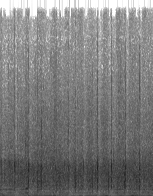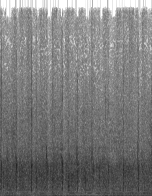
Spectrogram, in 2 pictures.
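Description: A crowd applauds steadily, dense overlapping claps forming a continuous wash of sound with sharper individual claps popping out, sustained at an even loudness throughout without any speech.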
